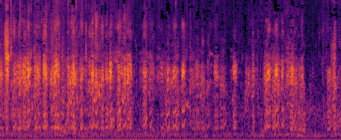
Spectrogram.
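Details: Mallard quacking in loud, rasping runs of short calls, a dense burst in the first second and a half, a quieter pause, then another cluster of rough quacks near the end.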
